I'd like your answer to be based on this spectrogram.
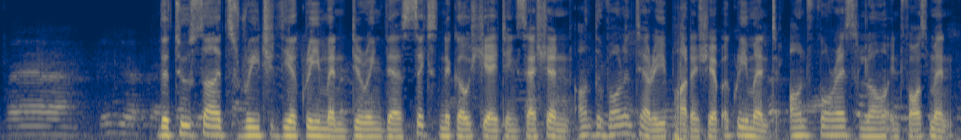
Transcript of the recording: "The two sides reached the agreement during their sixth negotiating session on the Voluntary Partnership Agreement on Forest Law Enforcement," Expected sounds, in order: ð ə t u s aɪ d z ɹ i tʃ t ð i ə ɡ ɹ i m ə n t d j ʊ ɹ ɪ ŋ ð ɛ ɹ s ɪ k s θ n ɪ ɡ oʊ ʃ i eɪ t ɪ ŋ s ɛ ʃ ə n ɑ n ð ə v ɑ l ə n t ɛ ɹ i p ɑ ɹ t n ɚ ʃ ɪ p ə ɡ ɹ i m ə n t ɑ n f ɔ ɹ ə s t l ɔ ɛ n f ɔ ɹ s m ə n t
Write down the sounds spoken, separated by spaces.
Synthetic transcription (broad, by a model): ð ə t u s aɪ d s ɹ i tʃ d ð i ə ɡ ɹ i m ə n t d j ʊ ɹ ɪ ŋ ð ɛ s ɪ k s n ɪ ɡ oʊ ʃ i eɪ t ɪ ŋ s ɛ ʃ ə n ɑ n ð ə v ɑ l ə n t ɛ ɹ i p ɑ t n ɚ ʃ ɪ p ə ɡ ɹ i m ə n t ɑ n f ɔ ɹ ə s t l ɔ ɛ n f ɔ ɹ s m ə n t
